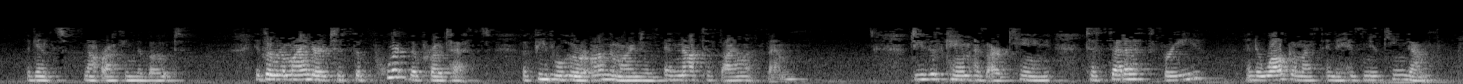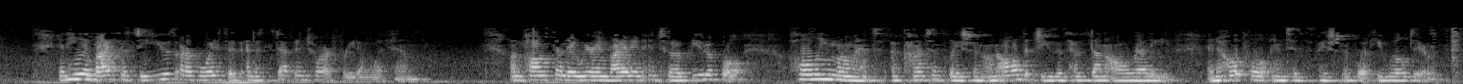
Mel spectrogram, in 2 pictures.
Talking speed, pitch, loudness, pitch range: 175 wpm, 190 Hz, -17 LUFS, 175-205 Hz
